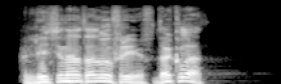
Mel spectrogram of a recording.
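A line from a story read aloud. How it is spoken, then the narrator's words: Barked command. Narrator (Russian): рявкнул я, решив взбодрить Михаила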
